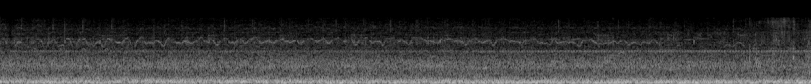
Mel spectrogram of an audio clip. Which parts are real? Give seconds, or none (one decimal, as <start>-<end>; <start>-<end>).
0.0-8.1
